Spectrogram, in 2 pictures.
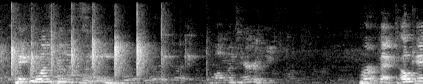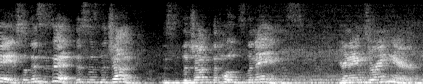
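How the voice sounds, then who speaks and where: Long pauses come often within a moderate pace. There is noticeable noise behind the voice. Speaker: poetry slam host. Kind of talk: live event hosting. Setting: live pub venue.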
